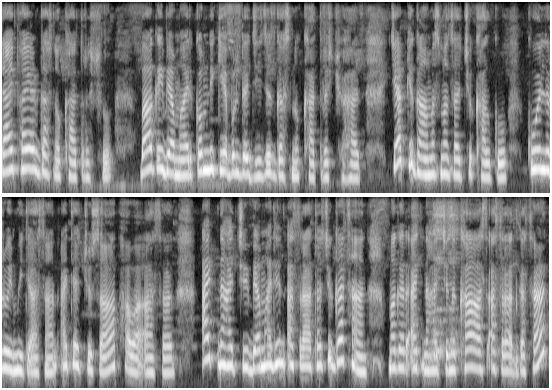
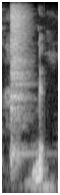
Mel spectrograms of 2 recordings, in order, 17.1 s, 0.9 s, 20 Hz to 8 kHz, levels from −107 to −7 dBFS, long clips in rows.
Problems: background sounds at intervals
